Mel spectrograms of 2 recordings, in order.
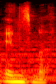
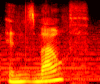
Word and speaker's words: Innsmouth: to very deliberately choose how i pronounce the name insmoth and i am aware that it could be pronounced inn's mouth obviously but i am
